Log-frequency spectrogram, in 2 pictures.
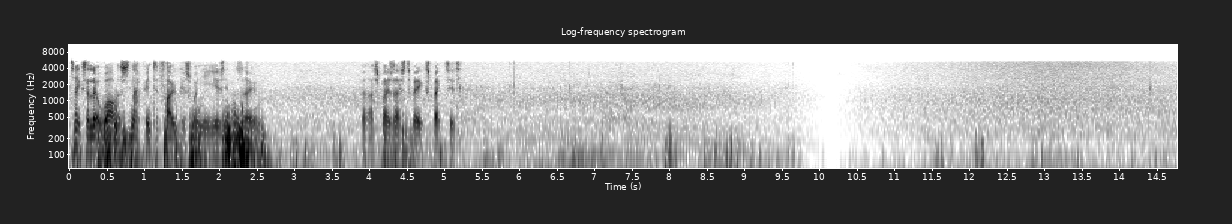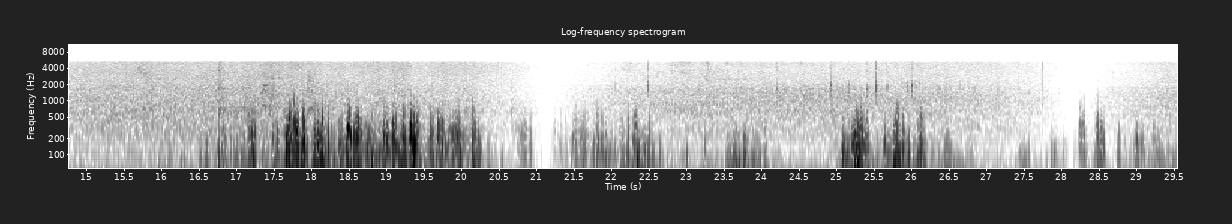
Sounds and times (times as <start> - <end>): Speech: 0.0 - 2.6, 3.9 - 5.3.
